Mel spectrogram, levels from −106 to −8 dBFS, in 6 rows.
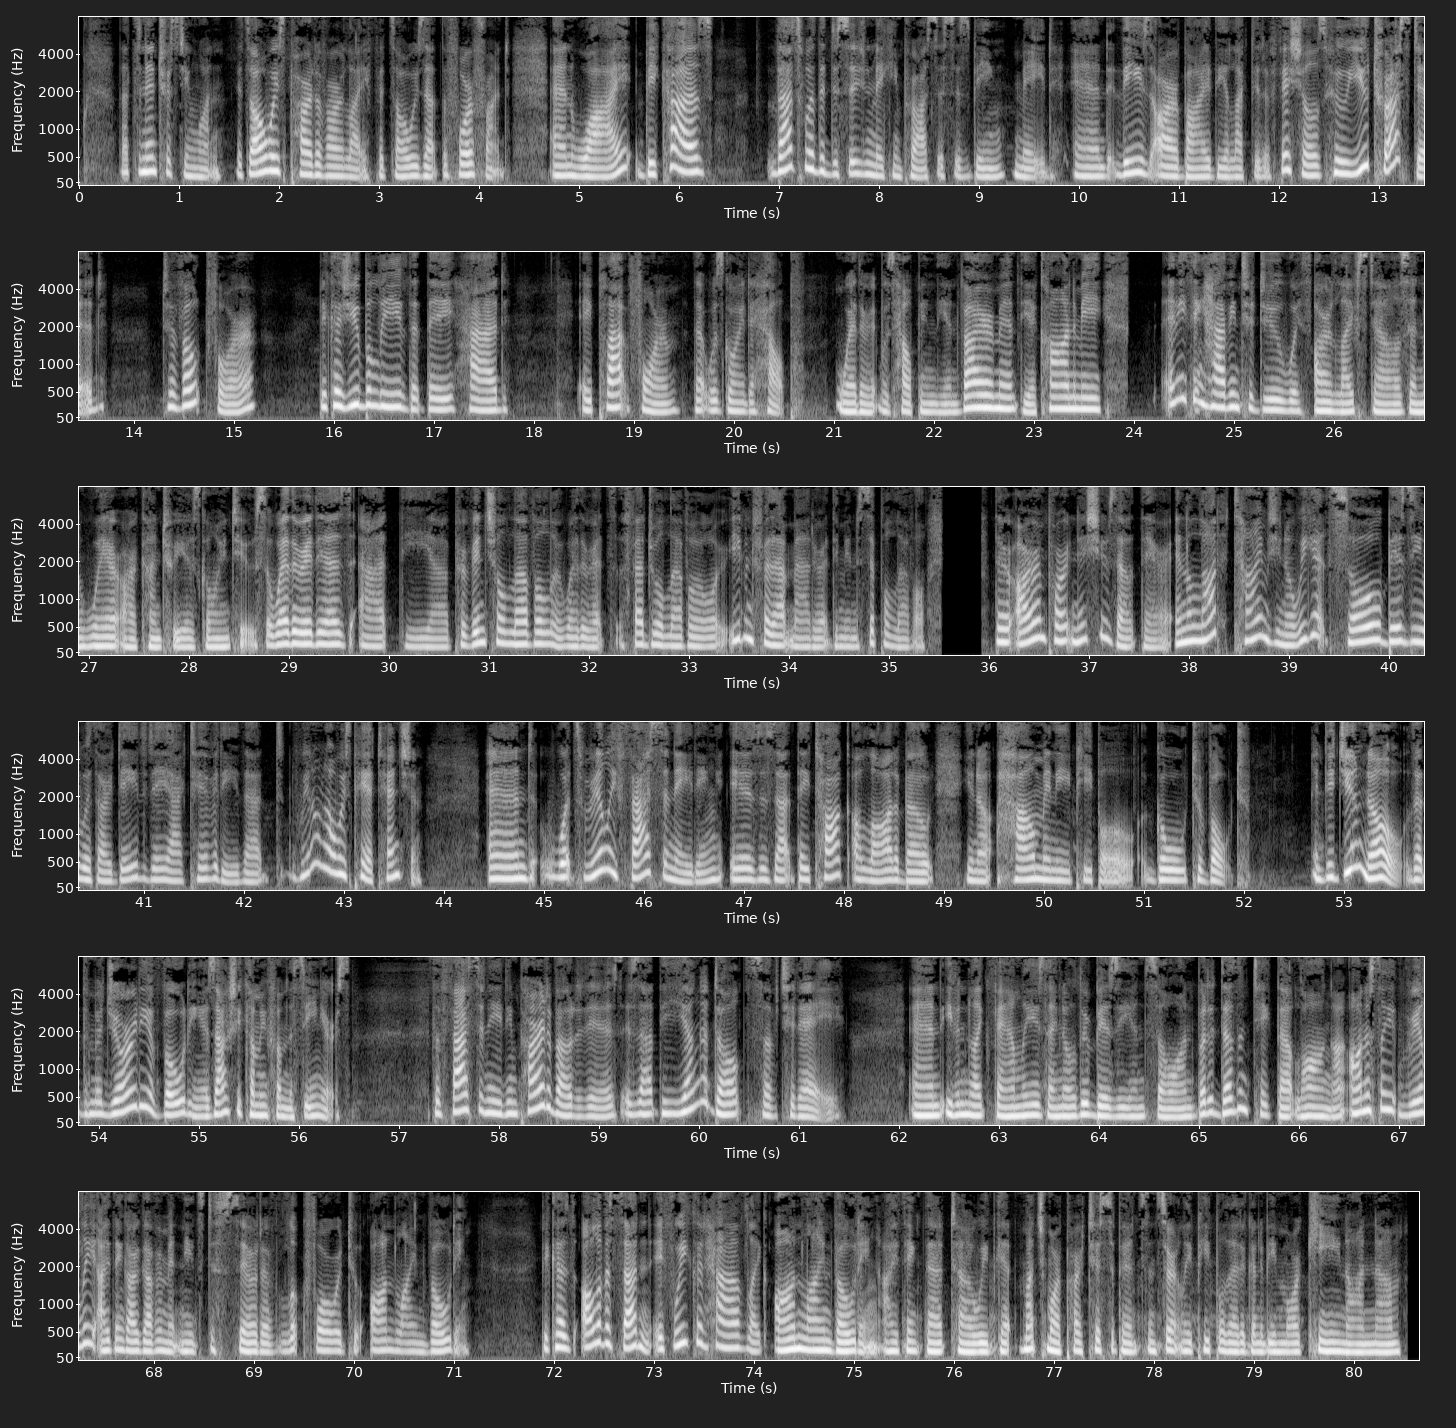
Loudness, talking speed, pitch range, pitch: -21 LUFS, 180 wpm, 160-220 Hz, 185 Hz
